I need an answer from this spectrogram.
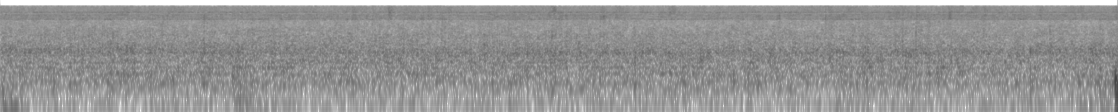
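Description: Ground beef with onions and peppers sizzling steadily as it browns in a nonstick braiser: a constant frying hiss.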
